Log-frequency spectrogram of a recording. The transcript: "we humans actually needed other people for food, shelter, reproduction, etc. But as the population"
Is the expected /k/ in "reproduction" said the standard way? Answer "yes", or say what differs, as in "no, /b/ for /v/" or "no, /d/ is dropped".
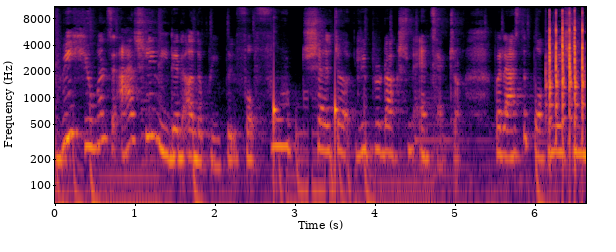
yes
